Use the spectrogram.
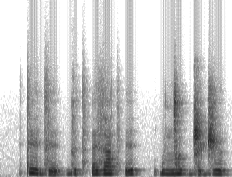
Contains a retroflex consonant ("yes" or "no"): yes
